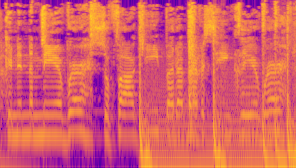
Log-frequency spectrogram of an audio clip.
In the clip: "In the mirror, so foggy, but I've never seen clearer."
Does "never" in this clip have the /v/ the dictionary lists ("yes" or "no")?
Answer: yes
